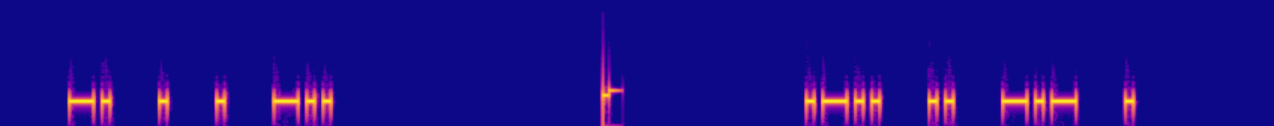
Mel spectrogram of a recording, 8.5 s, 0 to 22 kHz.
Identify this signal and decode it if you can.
Morse code, heard as a keyed tone, about 22 wpm, spaced as for 16 wpm, 700 Hz. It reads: NEED LIKE
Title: 2x Character Spacing - Top 200 Words - 22wpm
